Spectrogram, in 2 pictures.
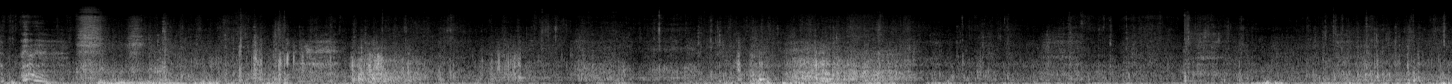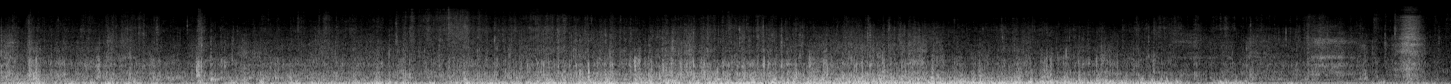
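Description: A bicycle's frame rattles and clatters over bumps.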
